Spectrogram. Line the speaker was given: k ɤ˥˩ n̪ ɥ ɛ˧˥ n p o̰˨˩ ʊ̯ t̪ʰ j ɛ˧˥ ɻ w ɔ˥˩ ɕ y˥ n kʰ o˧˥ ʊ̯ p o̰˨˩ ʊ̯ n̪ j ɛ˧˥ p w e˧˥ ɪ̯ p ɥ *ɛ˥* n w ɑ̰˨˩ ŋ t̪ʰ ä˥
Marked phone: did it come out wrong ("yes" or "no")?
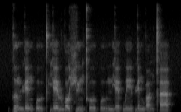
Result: yes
